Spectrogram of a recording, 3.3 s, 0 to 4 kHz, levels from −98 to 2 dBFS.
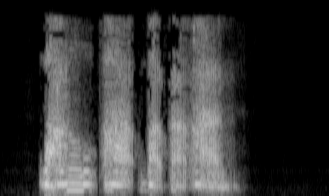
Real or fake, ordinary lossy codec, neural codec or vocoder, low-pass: fake; AAC, 16 kbps; autoencoder, 44.1 kHz, a latent of 192 numbers a frame, MeloTTS; 3.6 kHz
